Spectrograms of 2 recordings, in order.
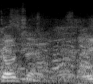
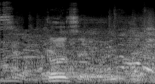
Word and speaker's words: Gose: I think it's Gose. You don't quite pronounce the S. Goes. Gose.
